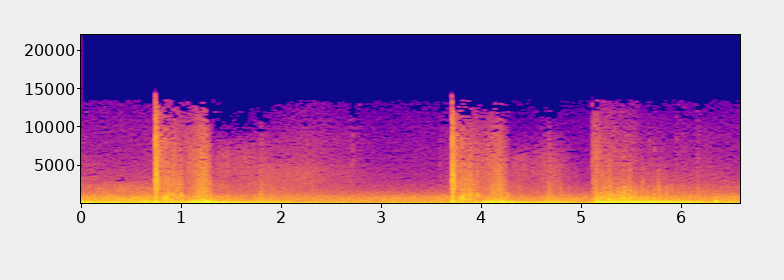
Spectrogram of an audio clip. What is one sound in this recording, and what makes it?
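Rushing water roars nearby.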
